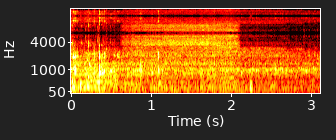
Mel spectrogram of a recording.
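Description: Air hisses through a diver's regulator close by, heard underwater.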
